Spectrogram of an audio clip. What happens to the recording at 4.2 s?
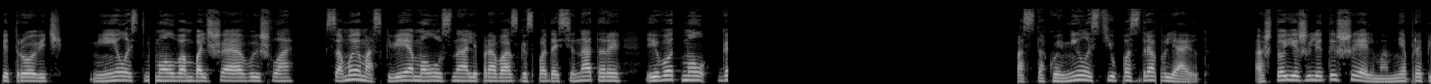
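Nothing goes wrong at 4.2 s; the audio plays through that moment intact, with no dropout, click or distortion.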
